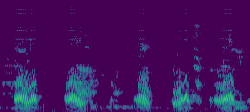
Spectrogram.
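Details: Mother cat in pain while giving birth to four kittens, uttering five strained, harmonic moans, each about half a second long, spaced roughly one per second at a steady mid pitch, with a faint low hum underneath.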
